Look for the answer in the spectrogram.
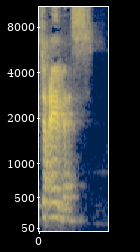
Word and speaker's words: Dabbas: Just the last name. It's Diabis. – Diabis. But it's D-A-B-I-S though, right? – Yeah.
